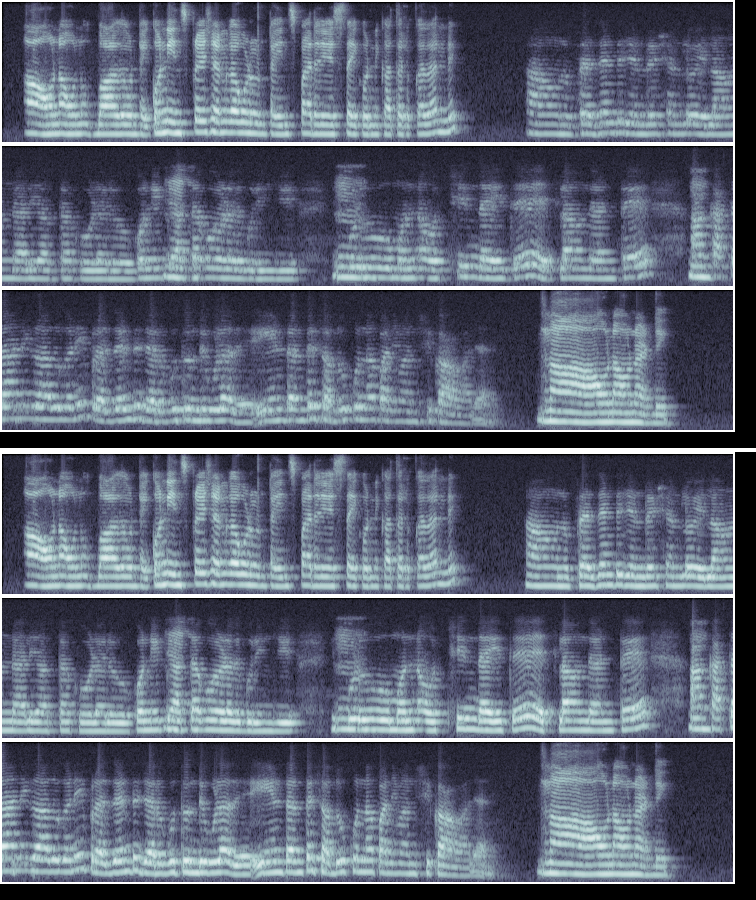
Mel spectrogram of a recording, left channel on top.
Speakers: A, in the centre; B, on the right.
A: అవునవును బాగా ఉంటాయి కొన్ని ఇన్స్పిరేషన్ గా కూడా ఉంటాయి ఇన్స్పైర్ చేస్తాయి కొన్ని కథలు కదండి
B: అవును ప్రజెంట్ జనరేషన్ లో ఎలా ఉండాలి అత్త కోడలు కొన్నిటి
A: ఉమ్
B: అత్తా కోడలు గురించి ఇప్పుడు
A: ఉమ్
B: మొన్న వచ్చింది అయితే ఎట్లా ఉంద అన్
A: ఉమ్
B: ఆ కథాని గాదు కాని ప్రజెంట్ జరుగుతుంది కూడ అదే ఏంటంటే చదువుకున్న పని మనిషి కావాలి అని
A: ఆ అవునవునండి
